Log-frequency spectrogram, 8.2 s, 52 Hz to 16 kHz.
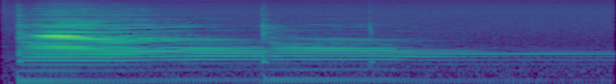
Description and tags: Tanpura tune detune 02
Snippets from recordings of me playing the tanpura.
Tuned to E flat, the notes from top to bottom are B flat, E flat, C, low E flat.
In traditional Indian tuning the root note in the scale is referred to as Sa and is E flat in this scale The fifth note (B flat in this scale) is referred to as Pa and the sixth note (C) is Dha
I noticed that my first pack of tanpura samples has a bit of fuzzy white noise so in this pack I have equalized - I reduced all the very high frequencies which got rid of most of the white noise without affecting the low frequency sounds of the tanpura itself.
Please note this is the tanpura part of an instrument called the Swar Sangam which combines the Swarmandal (Indian Harp) and the Tanpura, it is not a traditional tanpura and does sound slightly different.
bass, ethnic, indian, swar-sangam, tanbura, tanpura, tanpuri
